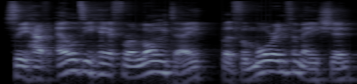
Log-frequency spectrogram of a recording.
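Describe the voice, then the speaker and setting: A man narrating a software training walkthrough in a methodical, explanatory way. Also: medium pitch, animated, normal speed. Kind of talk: instructional screen-recording narration. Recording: roomy, echoey voice recording.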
